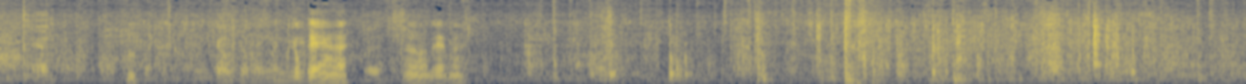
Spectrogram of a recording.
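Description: A wire fish trap rattles and clanks against a wooden boat.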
